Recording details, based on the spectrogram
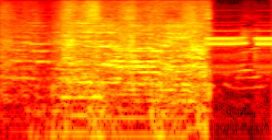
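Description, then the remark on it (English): A telephone in a pub starts ringing with a bright electronic trill, cutting in just as a loud, busy wash of background music and chatter suddenly drops away. “answers the phone in the pub.”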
